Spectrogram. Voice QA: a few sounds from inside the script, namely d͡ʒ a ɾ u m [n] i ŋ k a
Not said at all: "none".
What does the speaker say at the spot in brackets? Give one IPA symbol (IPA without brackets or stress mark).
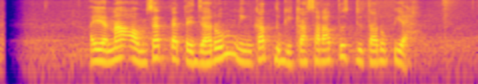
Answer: n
